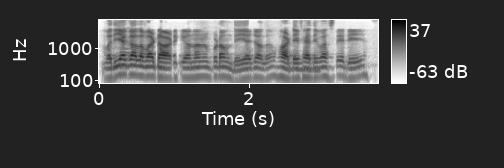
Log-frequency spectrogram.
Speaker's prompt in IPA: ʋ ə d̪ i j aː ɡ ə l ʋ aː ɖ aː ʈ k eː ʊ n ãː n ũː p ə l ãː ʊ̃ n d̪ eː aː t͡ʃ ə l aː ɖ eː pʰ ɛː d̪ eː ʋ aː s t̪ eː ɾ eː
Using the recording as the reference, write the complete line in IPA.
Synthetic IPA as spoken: ʋ ə d̪ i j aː ɡ ə l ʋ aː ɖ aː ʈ k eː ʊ n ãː n ũː p ə ɽ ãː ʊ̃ n d̪ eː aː t͡ʃ ə l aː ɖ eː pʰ ɛː d̪ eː ʋ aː s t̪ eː ɾ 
